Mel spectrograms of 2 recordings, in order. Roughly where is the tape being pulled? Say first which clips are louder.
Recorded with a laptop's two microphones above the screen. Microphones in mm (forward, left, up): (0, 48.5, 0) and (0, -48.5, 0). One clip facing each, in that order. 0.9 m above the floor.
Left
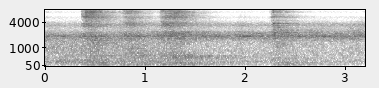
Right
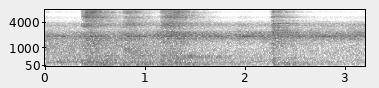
Right 2 dB; right.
